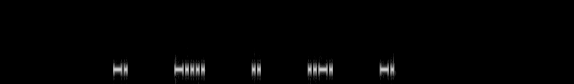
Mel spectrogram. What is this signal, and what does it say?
Morse code, heard as a keyed tone, about 44 wpm, spaced as for 15 wpm, 690 Hz. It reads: N6IFN
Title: USA Call Signs - 5 Characters - 6x Character Spacing - 45wpm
